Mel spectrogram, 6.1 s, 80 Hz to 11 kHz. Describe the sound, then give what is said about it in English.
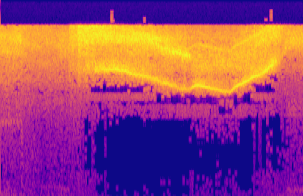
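A multi-tone dog whistle with five or six tonalities is blown in one long breathy blast, its high airy hiss carrying a shrill tone that slides down in pitch and then climbs back up before stopping. “The dog whistle which I'm presenting and I'm having in my hands has a 5 or 6 tonalities.”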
